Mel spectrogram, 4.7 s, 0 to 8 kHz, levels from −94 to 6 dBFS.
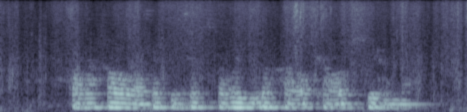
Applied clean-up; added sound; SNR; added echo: none; Walk, footsteps; 15 dB; reverberation time 0.6 s.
